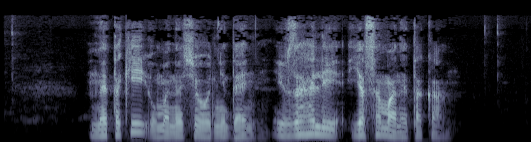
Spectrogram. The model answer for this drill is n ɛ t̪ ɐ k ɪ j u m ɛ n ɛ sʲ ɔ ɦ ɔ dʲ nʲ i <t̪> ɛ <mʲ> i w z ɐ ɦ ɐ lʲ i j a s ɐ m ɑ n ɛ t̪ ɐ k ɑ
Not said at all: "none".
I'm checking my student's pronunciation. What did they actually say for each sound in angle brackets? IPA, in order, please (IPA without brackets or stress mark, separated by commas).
d̪, nʲ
